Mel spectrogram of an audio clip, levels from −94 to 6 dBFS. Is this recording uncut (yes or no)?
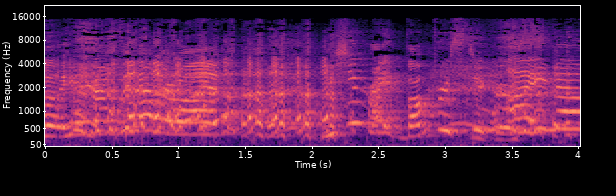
yes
